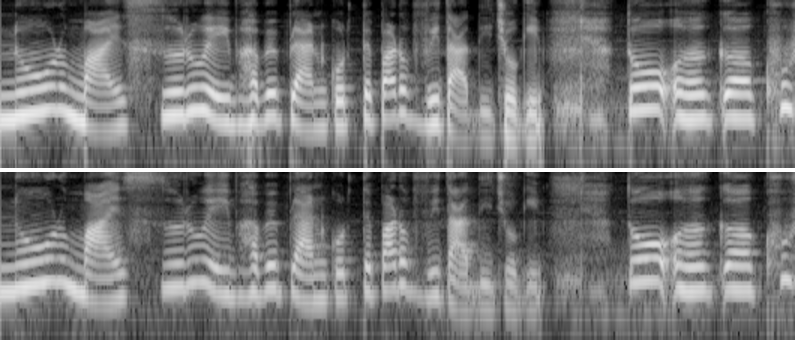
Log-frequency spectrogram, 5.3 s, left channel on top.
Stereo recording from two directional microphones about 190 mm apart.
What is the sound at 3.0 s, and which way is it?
Speech, 40° left (ahead or behind).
